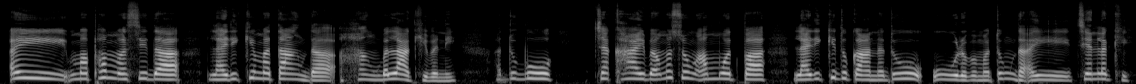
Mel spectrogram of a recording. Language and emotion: Manipuri, disgusted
